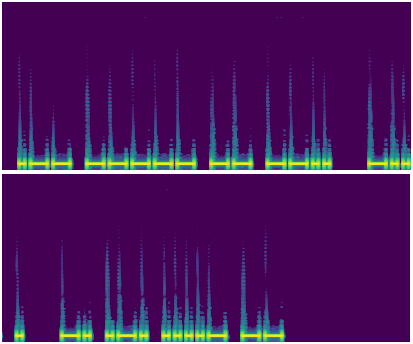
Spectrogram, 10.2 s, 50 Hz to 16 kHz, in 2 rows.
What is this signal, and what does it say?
Morse code, heard as a keyed tone, about 17 wpm, 700 Hz. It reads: W0MZ DE NR4M
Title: USA Callsign DE Callsign - 4 Characters - 17wpm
